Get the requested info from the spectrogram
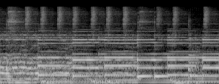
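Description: Live band playing an instrumental break with no singing. A lead melody of steady held notes moves step by step over a drum kit's steady beat and a bass line.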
